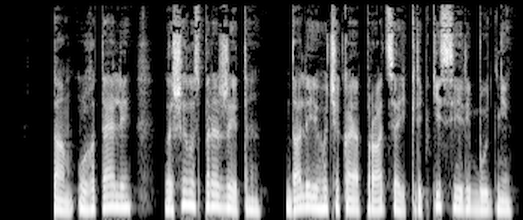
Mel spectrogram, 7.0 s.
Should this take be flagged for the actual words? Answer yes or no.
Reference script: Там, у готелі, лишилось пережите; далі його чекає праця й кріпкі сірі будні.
no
